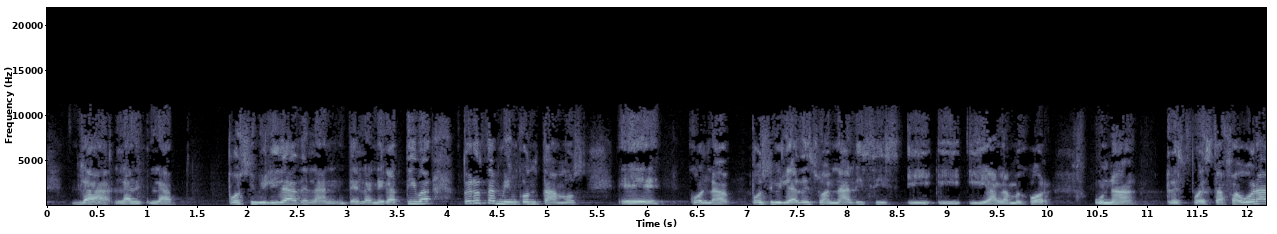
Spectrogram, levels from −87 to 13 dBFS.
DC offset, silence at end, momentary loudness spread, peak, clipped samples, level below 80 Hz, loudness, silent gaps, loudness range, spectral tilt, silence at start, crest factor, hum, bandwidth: under 0.1%; 0 s; 9 LU; -8 dBFS; under 0.1%; -64 dBFS; -22 LUFS; none; 1 LU; -4 dB/octave; 0 s; 14 dB; none; 11.5 kHz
